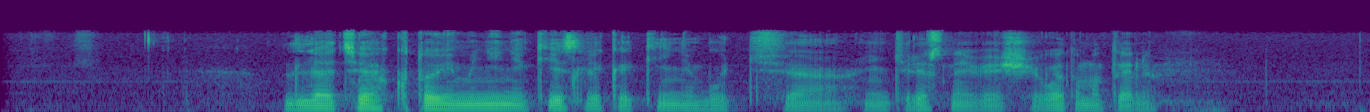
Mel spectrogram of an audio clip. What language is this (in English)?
Russian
